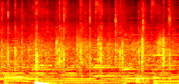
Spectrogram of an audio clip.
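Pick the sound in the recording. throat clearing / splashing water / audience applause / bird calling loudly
audience applause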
